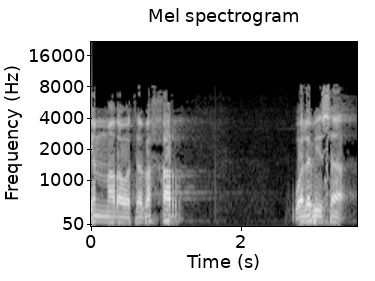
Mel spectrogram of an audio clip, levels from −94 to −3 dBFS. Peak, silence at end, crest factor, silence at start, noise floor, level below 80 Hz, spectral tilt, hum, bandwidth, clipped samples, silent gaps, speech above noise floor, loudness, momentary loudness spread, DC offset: -4 dBFS; 0.1 s; 14 dB; 0 s; -65 dBFS; -52 dBFS; -4 dB/octave; none; 8.8 kHz; under 0.1%; none; 48 dB; -17 LUFS; 6 LU; under 0.1%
